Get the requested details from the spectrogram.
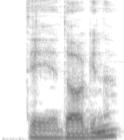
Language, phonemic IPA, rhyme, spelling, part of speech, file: Norwegian Bokmål, /ˈdeːdɑːɡənə/, -ənə, D-dagene, noun, NB - Pronunciation of Norwegian Bokmål «D-dagene».ogg
- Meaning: definite plural of D-dag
